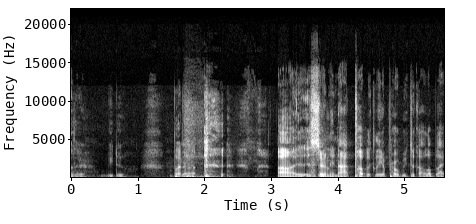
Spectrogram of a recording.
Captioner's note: laughs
